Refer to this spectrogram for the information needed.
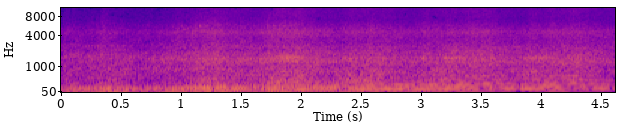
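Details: TVS XL100 BS6 moped after the throttle body with a broken sensor was replaced; it used to stall as soon as the throttle opened. Now it revs smoothly and holds the revs without stumbling or cutting out: normal revving.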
